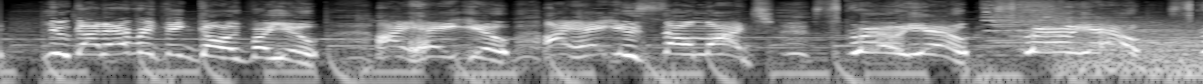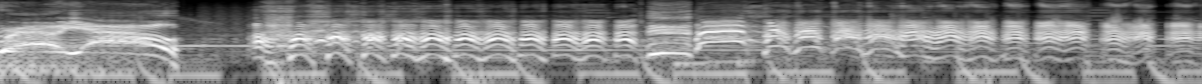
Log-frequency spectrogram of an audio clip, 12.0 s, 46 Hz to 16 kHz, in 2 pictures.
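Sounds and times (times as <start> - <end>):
background music: 0.0 - 12.0
man laughing hard: 7.2 - 12.0.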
